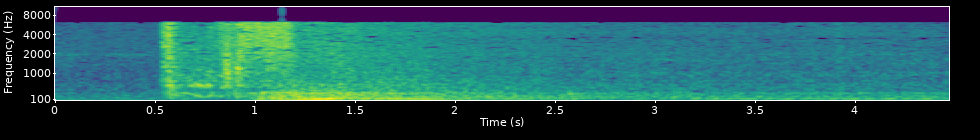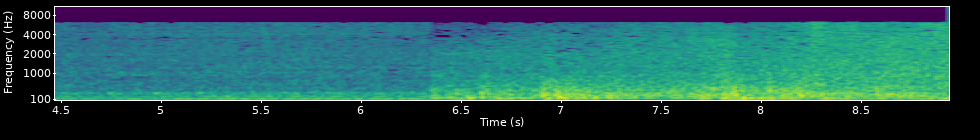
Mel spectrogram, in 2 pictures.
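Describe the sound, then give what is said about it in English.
A car engine cranks with a sudden loud burst near the start, then a steady low rumble of the engine struggling and failing to start, swelling again toward the end. Fairly loud, no voices. “I can't get the engine started.”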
